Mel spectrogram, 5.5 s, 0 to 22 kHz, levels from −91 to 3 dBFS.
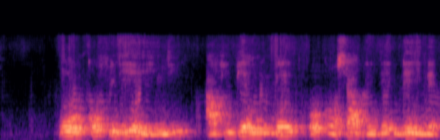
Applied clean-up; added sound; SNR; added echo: neural separator model SepFormer DNS4.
